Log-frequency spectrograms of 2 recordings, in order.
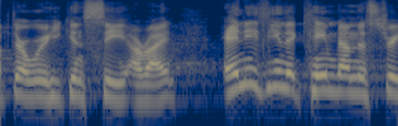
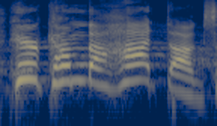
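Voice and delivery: higher, slow announcement of a thrilled neighbour; excited announcement; 7 semitones higher, slower than usual. Retold or imitated. Neighbour spotting the hot dog float, slow high excited call. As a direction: call it out slowly like the best news of the day.

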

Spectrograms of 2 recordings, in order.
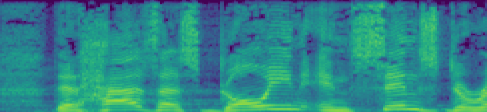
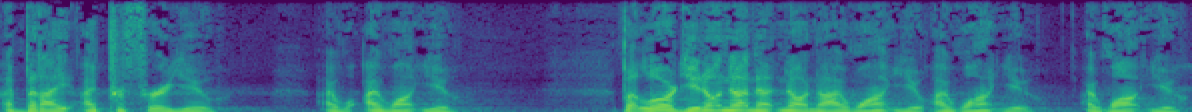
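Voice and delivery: tender God; 5 semitones lower, faster than usual. Acted. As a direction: say it gently like a loving father. Voicing God's tender words.

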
